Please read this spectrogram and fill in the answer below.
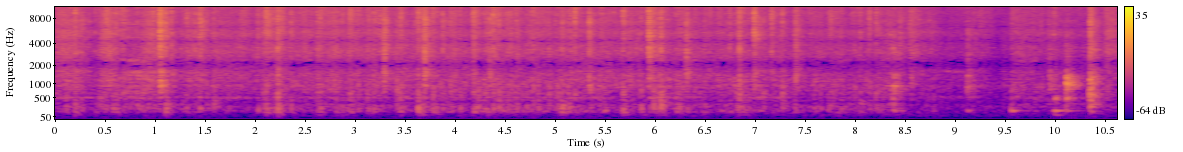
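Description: Thick wet concrete mix plopping out of a tipped plastic bucket into a countertop mold, as irregular soft plops and knocks several times a second. A few louder knocks come near the end.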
